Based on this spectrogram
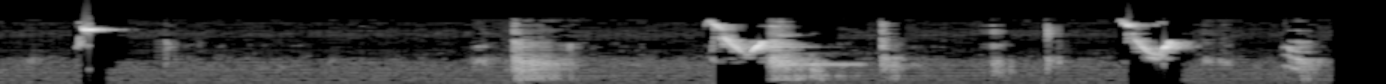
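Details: A talking grey parrot says "yeobo, katok" ("honey, KakaoTalk"). It gives one sharp high whistle, then two swooping, word-like phrases a few seconds apart that imitate a phone message alert, with faint clicks between them.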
